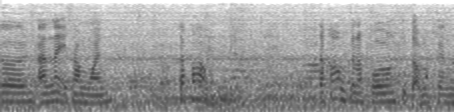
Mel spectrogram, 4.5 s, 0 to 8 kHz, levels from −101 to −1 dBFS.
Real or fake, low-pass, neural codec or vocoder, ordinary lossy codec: fake; 7.2 kHz; autoencoder, 48 kHz, 128 numbers a frame, DAC-VAE, trained on Japanese speech; none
